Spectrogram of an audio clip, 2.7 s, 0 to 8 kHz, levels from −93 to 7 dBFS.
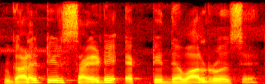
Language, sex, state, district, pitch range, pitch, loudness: Bengali, male, Assam, Hailakandi, 130-170 Hz, 145 Hz, -15 LUFS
